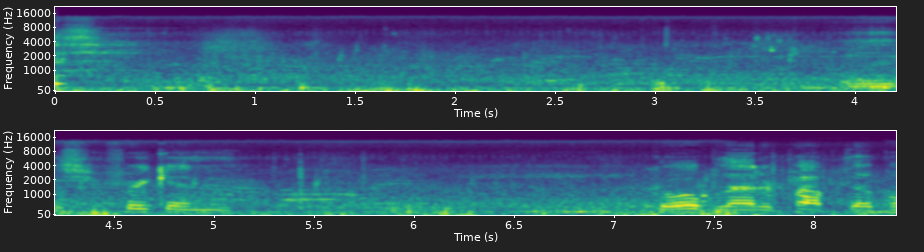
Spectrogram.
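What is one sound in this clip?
Water laps against a small boat.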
